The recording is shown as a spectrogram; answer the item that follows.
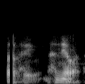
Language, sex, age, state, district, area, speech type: Sanskrit, male, 45-60, Telangana, Ranga Reddy, urban, conversation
